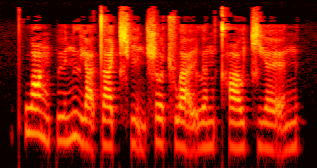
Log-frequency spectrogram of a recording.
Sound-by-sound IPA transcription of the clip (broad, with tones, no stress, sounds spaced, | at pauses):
pʰ w ɑ˥˩ ŋ p y˧˥ n l j ä̰˨˩ t̪ ä˧˥ t͡ɕʰ ḭ˨˩ n ʂ ɤ˥˩ ʈ͡ʂ w a̰˨˩ ɪ̯ l ə˧˥ n kʰ ɑ˧˥ ʊ̯ t͡ɕ j ɛ̰˨˩˦ n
